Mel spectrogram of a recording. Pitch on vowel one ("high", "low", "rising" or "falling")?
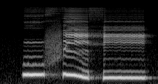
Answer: high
